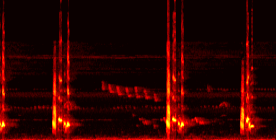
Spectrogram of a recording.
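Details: Sooty-headed bulbul giving a short three-note phrase, a sharp chirp then two falling liquid notes, repeated at irregular gaps of one to two seconds, sung to overpower a rival.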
